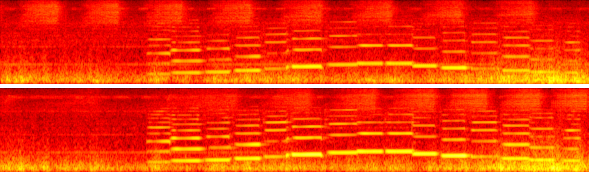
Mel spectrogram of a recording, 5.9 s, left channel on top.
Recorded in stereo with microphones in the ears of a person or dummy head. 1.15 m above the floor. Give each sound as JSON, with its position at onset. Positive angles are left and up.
{"t": 1.5, "sound": "a flute", "side_deg": -20}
